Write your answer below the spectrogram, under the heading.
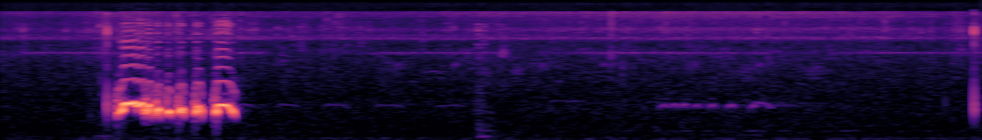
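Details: Lure call of a zebra dove, meant to make quiet local doves answer: one short rolling coo of rapid wavering notes, then silence, with the start of a second phrase at the very end.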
